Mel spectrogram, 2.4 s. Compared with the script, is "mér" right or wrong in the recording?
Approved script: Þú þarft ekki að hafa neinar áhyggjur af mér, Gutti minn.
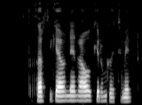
wrong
